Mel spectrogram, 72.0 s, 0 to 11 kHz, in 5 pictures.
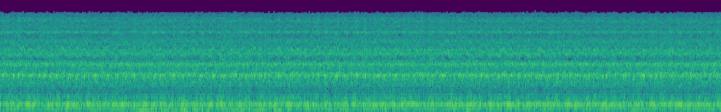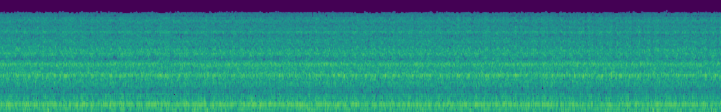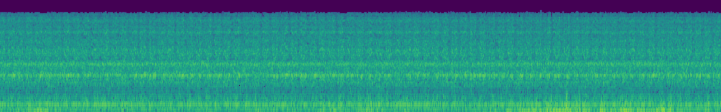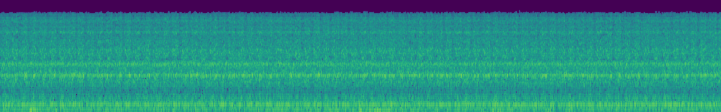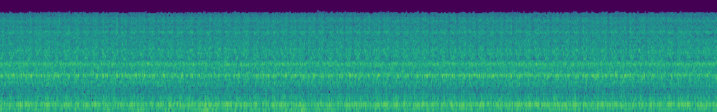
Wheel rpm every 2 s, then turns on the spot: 270, 270, 270, 270, 270, 270, 260, 260, 260, 260, 260, 270, 270, 270, 260, 260, 260, 270, 260, 270, 270, 270, 260, 260, 270, 260, 260, 270, 260, 260, 260, 260, 260, 260, 260, 270.
none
